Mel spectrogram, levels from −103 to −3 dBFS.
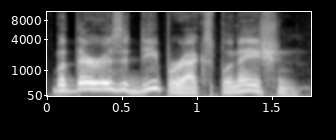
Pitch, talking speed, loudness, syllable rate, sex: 170 Hz, 205 wpm, -15 LUFS, 6.7 syllables/s, male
